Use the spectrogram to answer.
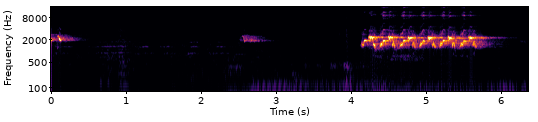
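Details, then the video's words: Sooty-headed bulbul singing ropel style with ngikluk and garuda variants: two isolated short notes, then a loud, rapid, regular burst of about eight looping notes over a low mechanical hum. "Burung Trucuk Ropel,ngikluk...ada ngGARUDAnya juga"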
